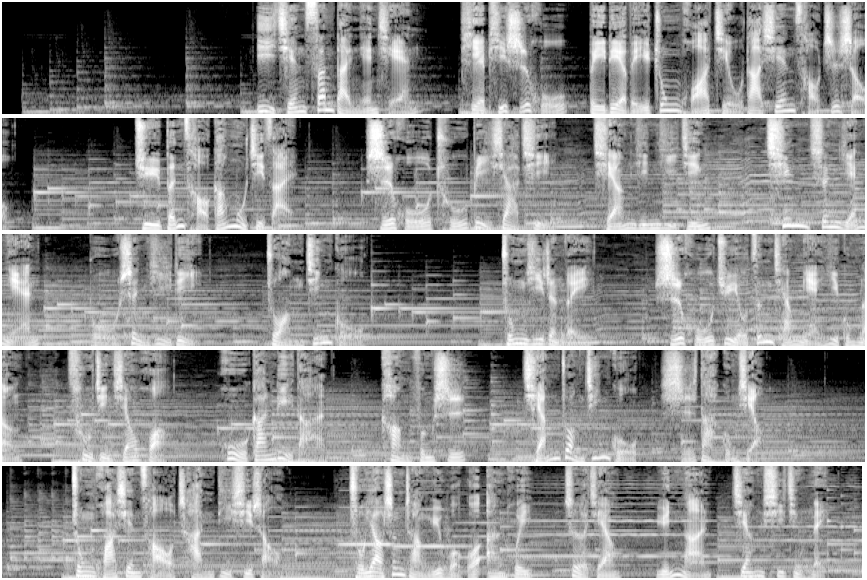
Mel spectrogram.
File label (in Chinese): 纪录片; 舌尖; 铁皮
